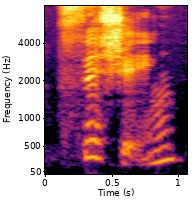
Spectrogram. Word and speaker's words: phishing: thousands of messages randomly phishing right sounds like fishing but it's spelled with a pH so they're phishing to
